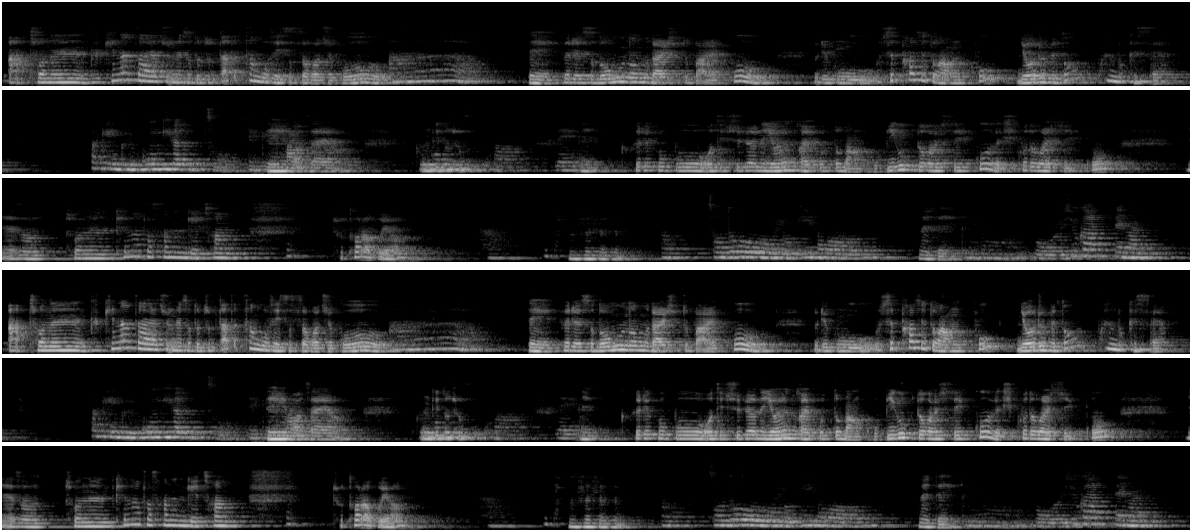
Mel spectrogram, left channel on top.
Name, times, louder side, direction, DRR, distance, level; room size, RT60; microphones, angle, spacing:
voice 1, 0.1-3.9 5.3-11.6 14.5-15.8 16.1-16.5 16.8-16.9 17.6-17.9 18.2-26.8 27.1-27.9 29.3-30.0 32.9-33.4, right 4 dB, 45° right, 4 dB, 0.3 m, -26 dB
voice 2, 3.9-4.8 8.3-8.6 11.2-11.6 12.8-14.9 16.0-17.1 17.4-17.8 28.5-28.9 30.3-30.5 30.8-32.5 33.4-35.2, equal, 60° left, -1 dB, 2.1 m, -32 dB
7.4 x 5.5 x 4.3 m, 1.0 s
head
